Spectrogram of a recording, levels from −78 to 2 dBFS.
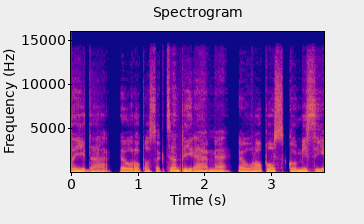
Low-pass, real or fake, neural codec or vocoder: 14.4 kHz; fake; codec, 44.1 kHz, 2.6 kbps, DAC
